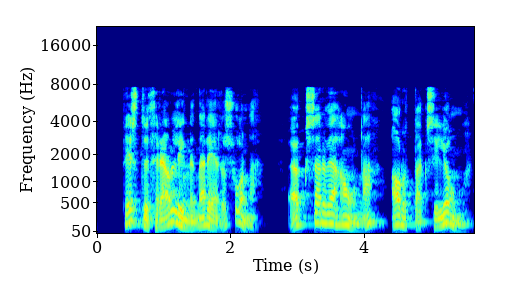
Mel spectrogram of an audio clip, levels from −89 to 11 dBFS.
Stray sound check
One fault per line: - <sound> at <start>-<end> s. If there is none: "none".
none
